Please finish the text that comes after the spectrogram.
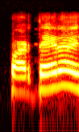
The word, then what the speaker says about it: partera: Partera is spelled Partera, partera.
